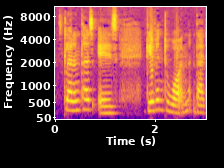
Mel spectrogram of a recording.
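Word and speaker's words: Scleranthus: and sorry it is clarence i i always mispronounce it is sclerenthus sclerenthus is given to one that is kind of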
